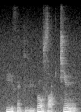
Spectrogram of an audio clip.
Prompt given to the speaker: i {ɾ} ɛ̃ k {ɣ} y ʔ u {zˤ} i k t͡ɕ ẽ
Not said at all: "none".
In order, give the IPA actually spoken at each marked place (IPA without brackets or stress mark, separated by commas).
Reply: θ, ɣ, zˤ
